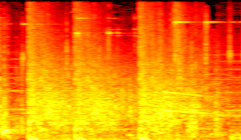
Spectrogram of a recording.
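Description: Gunshots in a film shootout: two loud shots about a second apart, each with a long echoing tail, and smaller sharp cracks in between.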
